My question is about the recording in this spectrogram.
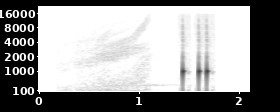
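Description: Animated logo sound effect: a rising whoosh, then three quick pops in close succession about a second and a half in, the pops being the loudest.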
